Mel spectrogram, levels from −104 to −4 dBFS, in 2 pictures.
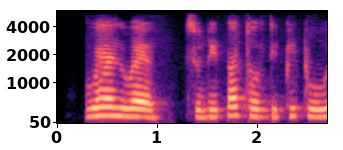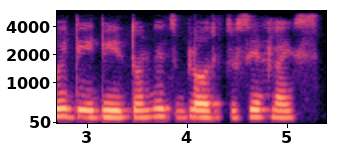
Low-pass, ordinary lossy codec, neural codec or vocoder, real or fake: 5.4 kHz; none; codec, 44.1 kHz, 2.6 kbps, DAC; fake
